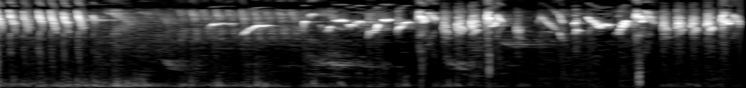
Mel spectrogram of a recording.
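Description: An Oriental white-eye sings a fast, high, continuous jumble of twittering trills and sweet slurred notes that imitate a canary, with faint low background rumble.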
